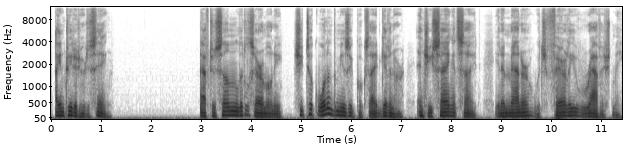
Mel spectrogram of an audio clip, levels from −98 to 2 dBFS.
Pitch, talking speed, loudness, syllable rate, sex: 95 Hz, 170 wpm, -18 LUFS, 5.3 syllables/s, male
